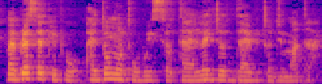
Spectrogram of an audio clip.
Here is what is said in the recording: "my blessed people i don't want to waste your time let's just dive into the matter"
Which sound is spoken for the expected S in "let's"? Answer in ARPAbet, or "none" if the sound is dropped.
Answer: none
